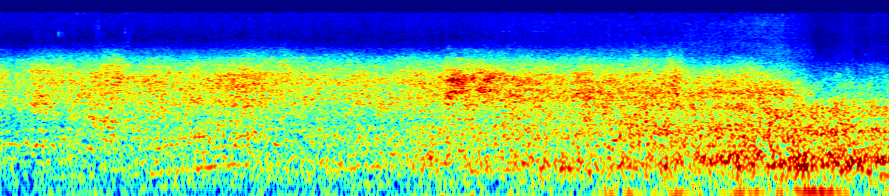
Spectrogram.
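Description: A train passing: a steady locomotive drone with a low engine hum, growing louder toward the end.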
